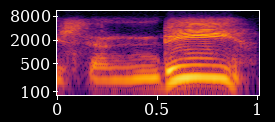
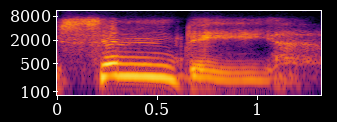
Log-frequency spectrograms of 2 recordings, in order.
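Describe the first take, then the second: First: The pitch starts low and rises high. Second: The pitch starts high and falls low. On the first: "the low high would be Cindy" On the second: "High low would be Cindy"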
